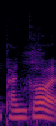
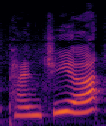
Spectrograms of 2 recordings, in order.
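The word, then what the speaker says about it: Pangaia: a collection it's Pangia is that how you pronounce it Pang or panga some people say panga well they just don't know how to speak it's Pangia xpark so Pangia has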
